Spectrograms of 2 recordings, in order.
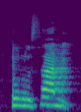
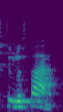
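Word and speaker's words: ثلثان: Sulusan. Ini bacanya sulusan. Sulusan.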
